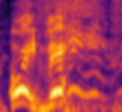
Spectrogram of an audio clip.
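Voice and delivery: high, loud Yiddish-style exclamation. Retold or imitated.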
